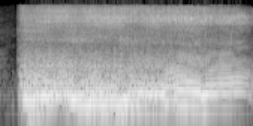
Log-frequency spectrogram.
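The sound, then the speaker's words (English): A voice blows a long, buzzy raspberry imitating a fart, sustained for about two seconds, with a wobbling pitch that rises toward the end before cutting off. “It was the nastiest fart ever. And she was just under the covers and I just went.”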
